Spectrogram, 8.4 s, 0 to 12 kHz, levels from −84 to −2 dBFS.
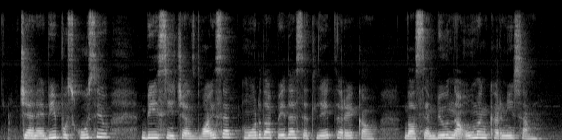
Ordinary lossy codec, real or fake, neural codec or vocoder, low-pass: none; real; none; 10.8 kHz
